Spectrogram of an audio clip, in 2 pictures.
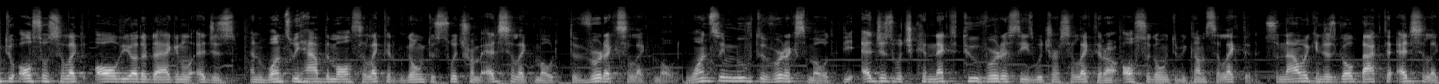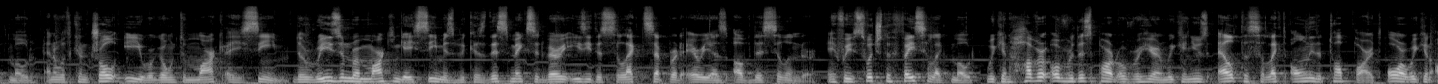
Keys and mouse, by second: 0.1 middle click, 0.7 alt+shift+click, 0.9 middle drag, 1.6 alt+shift+click, 1.8 middle drag, 2.3 alt+shift+drag, 2.4 middle drag, 2.4 z, 6.4 z, 6.7 middle click, 7.4 1, 14.0 2, 14.6 middle drag, 15.0 ctrl+e, 20.5-21.3 drag, 21.3 middle drag, 21.8 middle drag, 23.8 middle click, 24.1 a, 26.6 l, 27.4-27.7 middle drag, 28.1 a.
